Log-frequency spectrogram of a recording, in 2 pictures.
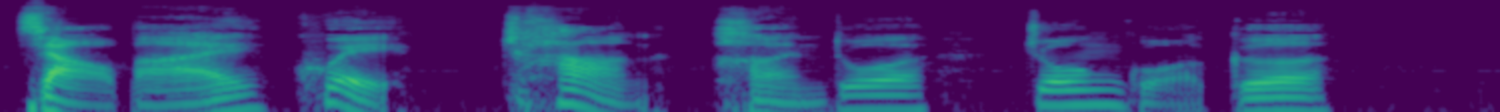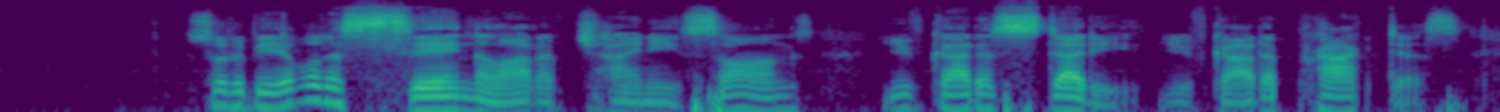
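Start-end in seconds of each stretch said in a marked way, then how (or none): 0.0-5.0 slow, careful model reading; slow model sentence. Shown as a demonstration. Teacher reading the answer to students, slow and careful. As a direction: spell each word out for learners. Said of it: "会 emphasizes a learned ability".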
